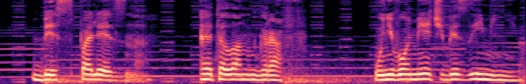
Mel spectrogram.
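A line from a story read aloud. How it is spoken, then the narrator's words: Creaky female voice. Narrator (Russian): женский голос проскрипел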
